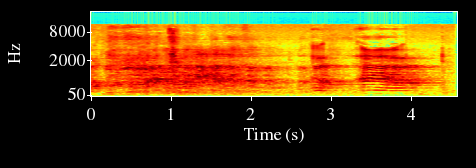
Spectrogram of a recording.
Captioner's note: laughing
